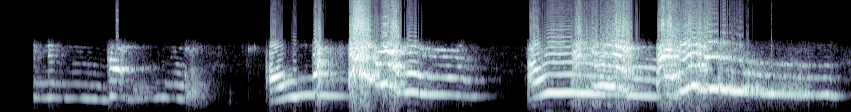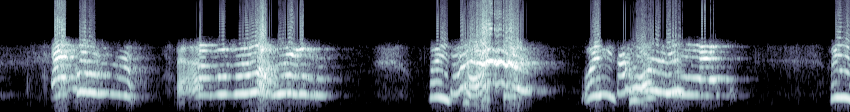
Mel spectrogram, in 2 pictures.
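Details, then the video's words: Pet Chihuahua 'singing', giving drawn-out wavering howls with rich overtones, some gliding down at the ends, in bursts of about one to two seconds separated by short pauses. Sharp applause-like claps and a person's voice are mixed in. "frankie sinatra the singing chihuahua"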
